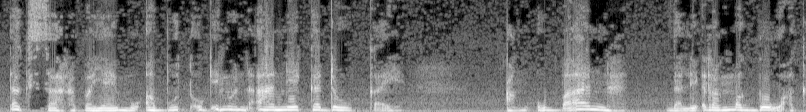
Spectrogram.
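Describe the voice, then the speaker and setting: A man voicing a frail, dying elderly wife in a Bisaya radio drama, with a Filipino Bisaya accent and a weak, pleading, drawn-out delivery. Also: a little high, darkish tone, husky, heavily acted. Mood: tender, pleading.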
